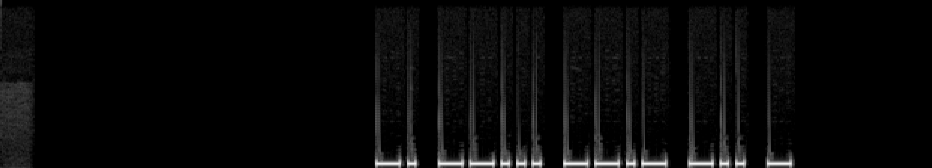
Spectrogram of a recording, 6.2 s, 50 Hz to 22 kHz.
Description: Morse code, heard as a keyed tone, about 22 wpm, 700 Hz. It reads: N7QDT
